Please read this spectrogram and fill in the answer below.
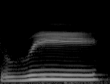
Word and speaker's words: Ri: solfege syllable is Li notice that all of the raised solfege syllables end with the letter I or the sound e so we're just changing the vowel sound on the regular solfege syllables so dough when it's raised a half step becomes D ray becomes REE becomes fee so will become C and law becomes Li so that's a good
